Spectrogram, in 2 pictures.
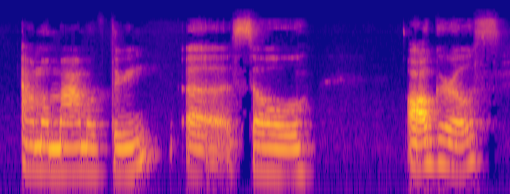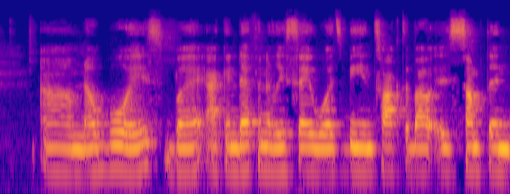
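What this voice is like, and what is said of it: St. Louis accent. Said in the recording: “I am from St. Louis. Um more specific, St. Charles area, if y'all noticed my accent, I guess.”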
